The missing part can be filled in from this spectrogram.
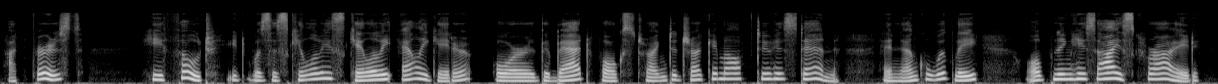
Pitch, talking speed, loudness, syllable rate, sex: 215 Hz, 145 wpm, -17 LUFS, 4.2 syllables/s, female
